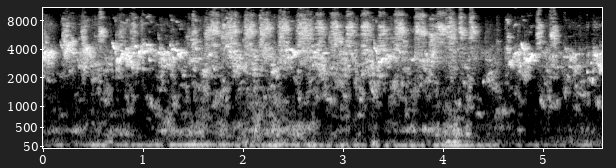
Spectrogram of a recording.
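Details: Budgerigar flock in an aviary made like a natural reserve: steady high-pitched warbling and chirping from many birds at once, with a faint deep humming pulse in the background.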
